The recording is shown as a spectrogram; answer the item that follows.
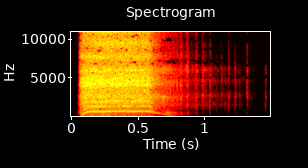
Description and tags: Straight die grinder - Atlas Copco g2412 - Start 1
Atlas Copco g2412 straight die grinder started once.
